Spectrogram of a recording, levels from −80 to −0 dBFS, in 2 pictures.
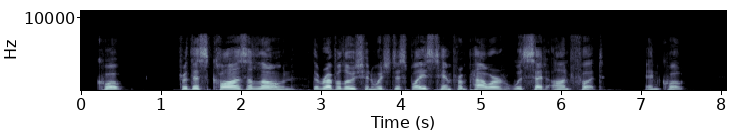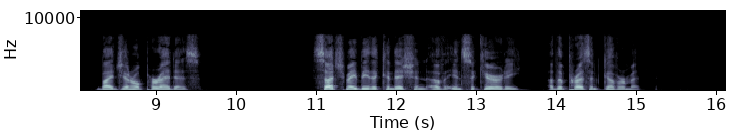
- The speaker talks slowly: Yes, slow, 110 wpm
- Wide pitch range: Yes, wide, 5.7 semitones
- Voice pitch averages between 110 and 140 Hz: Yes, low, 135 Hz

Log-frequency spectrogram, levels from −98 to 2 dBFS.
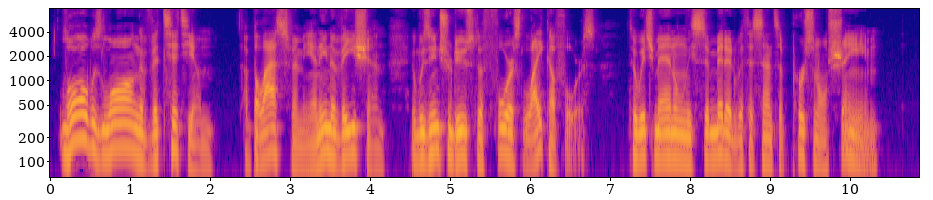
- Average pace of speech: Yes, average, 155 wpm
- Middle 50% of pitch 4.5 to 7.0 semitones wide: Yes, average, 5.2 semitones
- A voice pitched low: Yes, low, 115 Hz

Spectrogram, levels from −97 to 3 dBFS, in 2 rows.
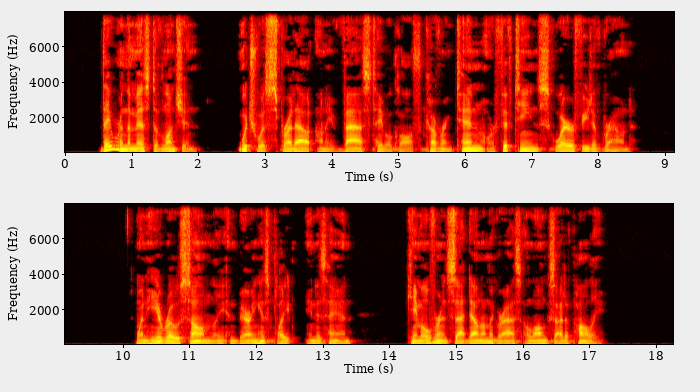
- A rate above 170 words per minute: No, average, 150 wpm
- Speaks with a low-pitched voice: Yes, very low, 90 Hz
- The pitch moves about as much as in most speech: Yes, average, 3.3 semitones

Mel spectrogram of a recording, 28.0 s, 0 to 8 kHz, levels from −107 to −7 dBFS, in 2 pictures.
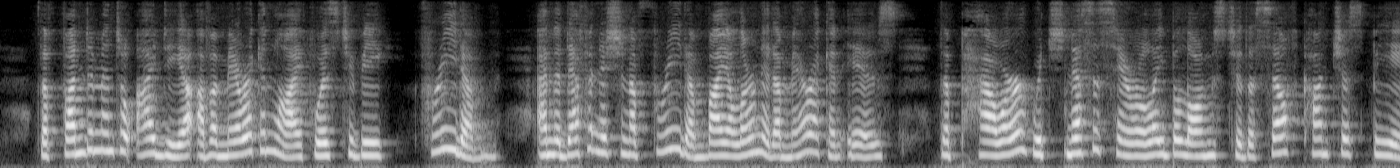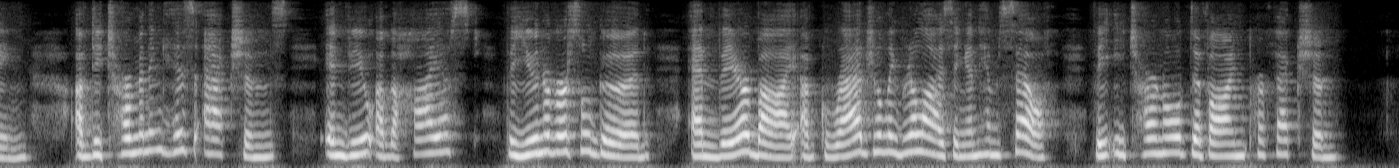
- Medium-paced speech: No, slow, 115 wpm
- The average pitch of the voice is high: Yes, high, 245 Hz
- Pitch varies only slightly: No, average, 3.7 semitones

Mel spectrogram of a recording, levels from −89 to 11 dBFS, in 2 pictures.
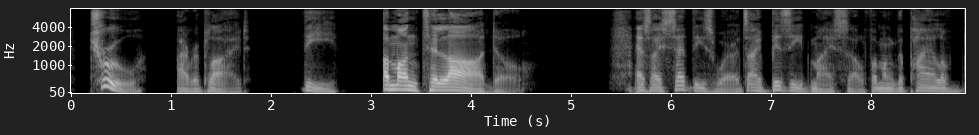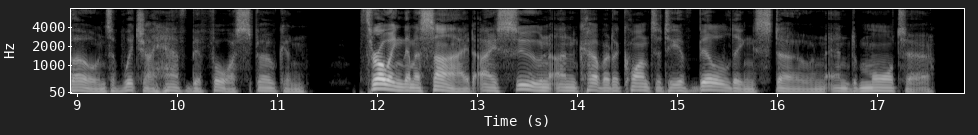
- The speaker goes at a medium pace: No, slow, 125 wpm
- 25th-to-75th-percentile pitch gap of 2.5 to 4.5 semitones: No, average, 5.2 semitones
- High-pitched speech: No, very low, 95 Hz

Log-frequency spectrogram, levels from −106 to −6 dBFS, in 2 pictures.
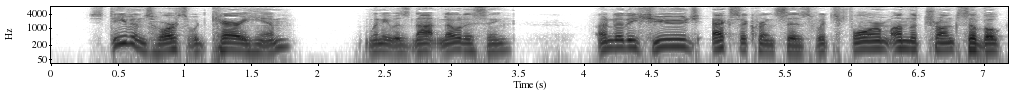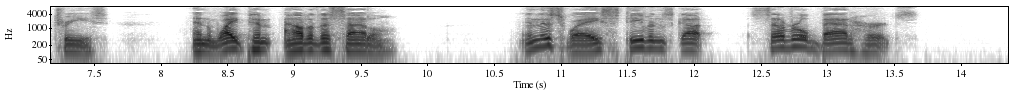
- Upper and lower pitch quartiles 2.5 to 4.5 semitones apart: No, average, 4.9 semitones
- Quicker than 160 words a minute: No, average, 155 wpm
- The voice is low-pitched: Yes, low, 125 Hz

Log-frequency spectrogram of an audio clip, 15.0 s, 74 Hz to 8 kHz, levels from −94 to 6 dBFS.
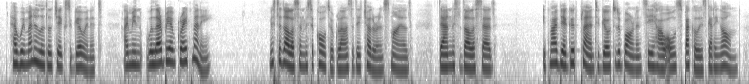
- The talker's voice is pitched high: Yes, high, 200 Hz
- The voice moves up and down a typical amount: Yes, average, 3.9 semitones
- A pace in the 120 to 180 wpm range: No, fast, 205 wpm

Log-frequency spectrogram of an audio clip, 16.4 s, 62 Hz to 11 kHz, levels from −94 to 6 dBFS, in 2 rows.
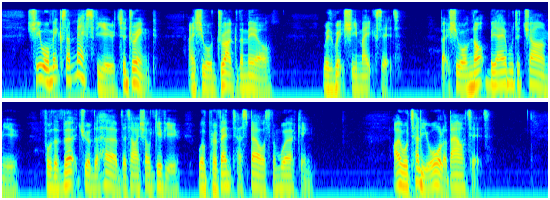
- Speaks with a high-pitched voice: No, low, 110 Hz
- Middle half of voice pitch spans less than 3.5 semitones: No, average, 3.9 semitones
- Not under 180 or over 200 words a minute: Yes, average, 195 wpm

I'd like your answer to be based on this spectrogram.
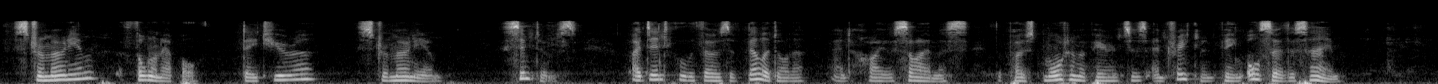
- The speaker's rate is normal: No, slow, 100 wpm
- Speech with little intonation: No, average, 4.8 semitones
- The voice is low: No, medium, 180 Hz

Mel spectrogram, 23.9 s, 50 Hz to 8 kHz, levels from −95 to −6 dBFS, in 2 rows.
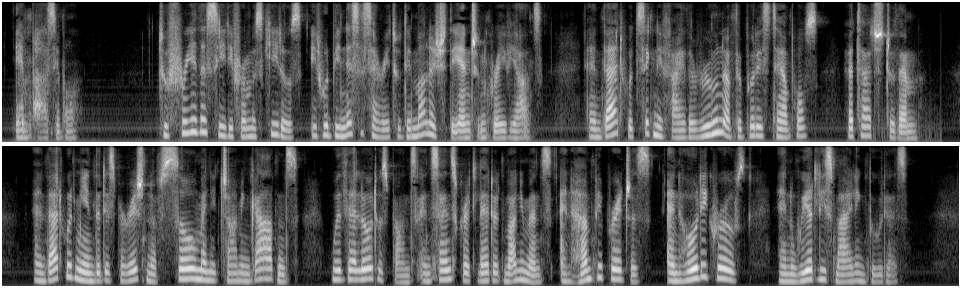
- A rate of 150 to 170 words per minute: No, average, 140 wpm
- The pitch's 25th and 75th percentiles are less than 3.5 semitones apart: No, average, 4.0 semitones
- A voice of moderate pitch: Yes, medium, 175 Hz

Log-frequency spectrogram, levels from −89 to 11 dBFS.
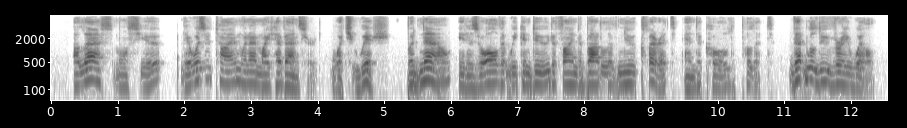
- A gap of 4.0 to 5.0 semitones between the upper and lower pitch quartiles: No, average, 3.3 semitones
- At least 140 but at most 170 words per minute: No, average, 185 wpm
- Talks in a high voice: No, low, 135 Hz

